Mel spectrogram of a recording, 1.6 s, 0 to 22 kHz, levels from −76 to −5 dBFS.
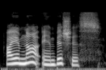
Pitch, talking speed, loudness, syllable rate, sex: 260 Hz, 150 wpm, -14 LUFS, 4.4 syllables/s, female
